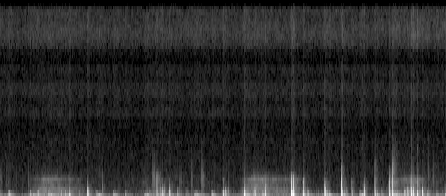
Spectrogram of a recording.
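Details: Stomach growling (borborygmi) from hunger after not eating for a long time: quiet, irregular gurgles and low rumbling pops building over several seconds.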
